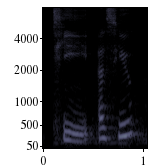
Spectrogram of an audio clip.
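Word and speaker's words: つ: So there's su that is pronounced like su, but then there's a su that is tsu.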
